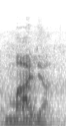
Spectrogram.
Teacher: a consoante lateral palatal ocorre na fala do poucos falantes do português brasileiro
